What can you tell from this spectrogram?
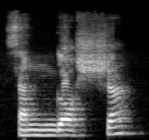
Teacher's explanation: Sì, s'angoscia, qui abbiamo, sarebbe si angoscia, e abbiamo l'apostrofo, la I non viene pronunciata, non viene neanche scritta, c'è solo l'apostrofo. Qui è da notare sh, che è sempre una consonante doppia, sempre abbastanza forte in italiano.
